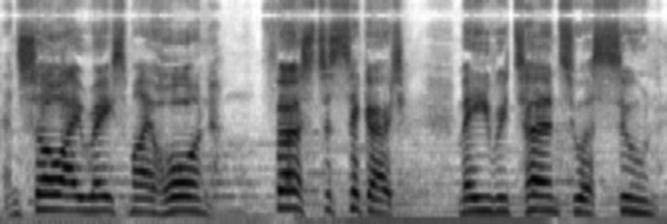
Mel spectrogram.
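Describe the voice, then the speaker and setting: An actress playing a proud, commanding Viking clan leader in a video game, with a measured, declamatory manner. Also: female voice, a little high, a bit bright. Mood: firm, steady. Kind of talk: video game cutscene acting. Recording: reverberant hall with music behind.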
